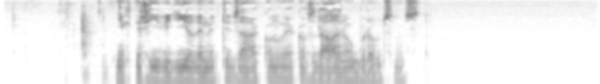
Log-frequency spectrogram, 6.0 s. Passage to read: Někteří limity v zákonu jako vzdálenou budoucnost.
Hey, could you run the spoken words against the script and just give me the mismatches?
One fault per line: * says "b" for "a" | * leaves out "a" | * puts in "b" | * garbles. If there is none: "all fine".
* puts in "vidí"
